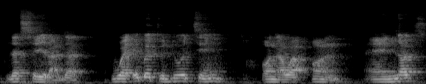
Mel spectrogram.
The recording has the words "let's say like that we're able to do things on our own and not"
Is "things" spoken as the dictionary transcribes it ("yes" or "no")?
no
